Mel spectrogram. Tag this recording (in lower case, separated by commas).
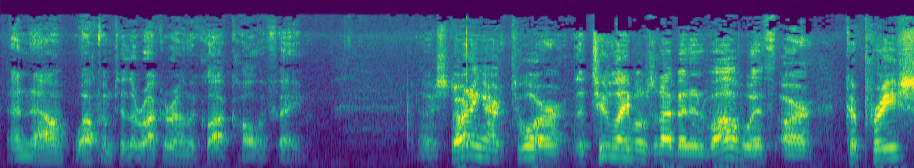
speech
